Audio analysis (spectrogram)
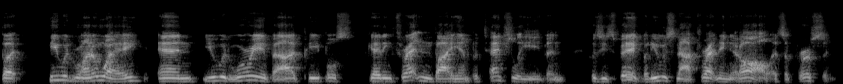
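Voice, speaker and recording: A man's voice: a little high, a little fast, gravelly, few pauses, bright, forceful tone, rough recording. A man hosting an informal webinar interview, rambling and circling back, often seeking agreement from his guests. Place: remote webinar call.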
